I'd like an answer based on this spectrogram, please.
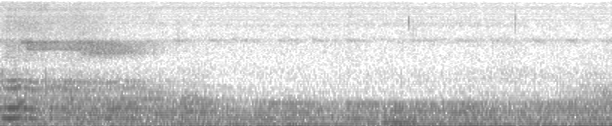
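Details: Honey bees buzzing as a beekeeper opens a full hive and searches the frames for the queen while splitting the colony; a low, steady hum with quiet talking nearby.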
